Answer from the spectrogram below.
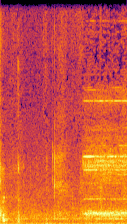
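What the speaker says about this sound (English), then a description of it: "Uh-oh, my phone went off." A phone goes off indoors, a faint electronic ringtone with a few soft tones at first, then a steadier ring rising toward the end, quiet and somewhat distant without talk.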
